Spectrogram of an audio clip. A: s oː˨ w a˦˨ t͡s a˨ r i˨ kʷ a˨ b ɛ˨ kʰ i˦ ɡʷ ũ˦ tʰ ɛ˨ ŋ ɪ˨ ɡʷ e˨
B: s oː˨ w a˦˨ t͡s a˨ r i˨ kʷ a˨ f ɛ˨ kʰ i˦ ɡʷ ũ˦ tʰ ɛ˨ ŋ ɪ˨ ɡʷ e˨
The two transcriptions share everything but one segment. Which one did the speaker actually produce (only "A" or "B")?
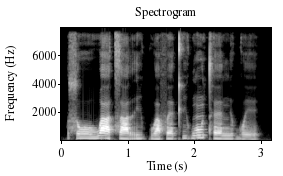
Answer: B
